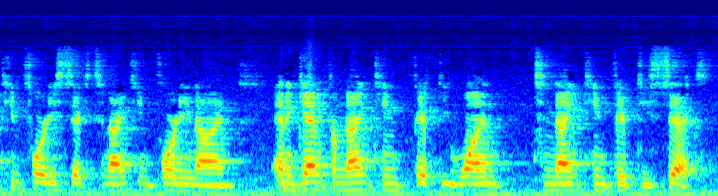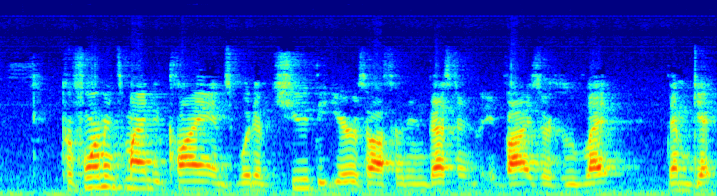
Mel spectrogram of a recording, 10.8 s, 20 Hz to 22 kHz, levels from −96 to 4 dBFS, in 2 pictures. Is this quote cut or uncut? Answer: uncut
